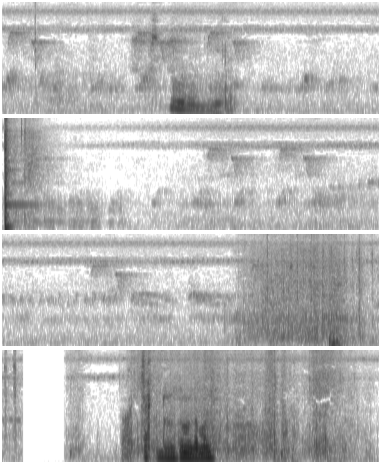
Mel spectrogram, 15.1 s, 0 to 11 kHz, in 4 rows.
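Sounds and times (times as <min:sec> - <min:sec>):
faint bird calls: 0:00.0 - 0:03.6
air rifle shot: 0:03.8 - 0:04.2
rustling: 0:09.9 - 0:11.5.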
